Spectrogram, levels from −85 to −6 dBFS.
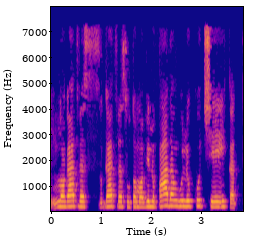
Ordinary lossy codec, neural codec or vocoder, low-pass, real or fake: MP3, 32 kbps; codec, 24 kHz, 3.1 kbps, DualCodec; 7.2 kHz; fake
